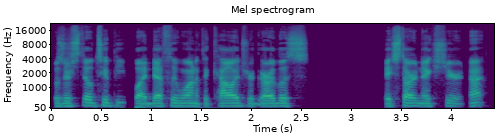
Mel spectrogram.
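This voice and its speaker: A man's voice: medium pitch, little pitch movement, quick pace, a bit bright, clear, resonant tone, no echo, clean studio sound. A man co-hosting a casual podcast, rambling and laid-back, swearing freely. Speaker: podcast co-host.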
